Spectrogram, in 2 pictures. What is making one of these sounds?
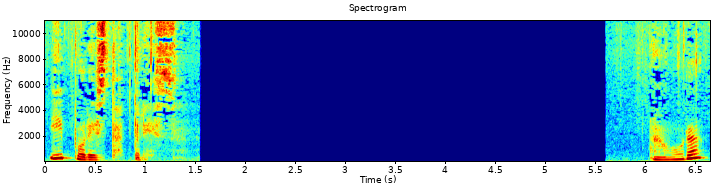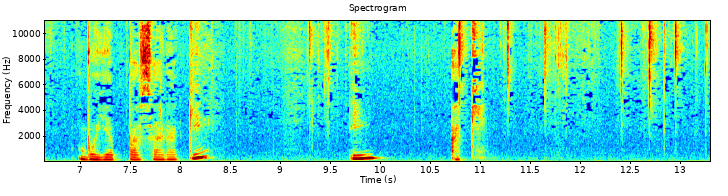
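Plastic beads click softly against each other as they are threaded.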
